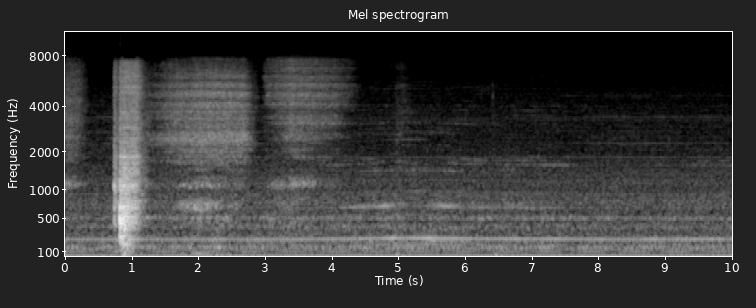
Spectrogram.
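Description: A person's breathing close to the microphone: a short loud burst of breath about a second in, then two longer, softer breaths, over a steady low electrical hum that carries on alone for the rest of the time.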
